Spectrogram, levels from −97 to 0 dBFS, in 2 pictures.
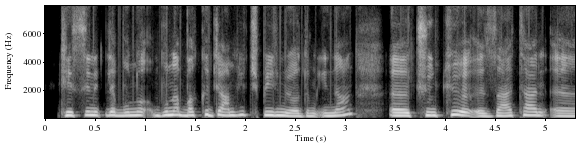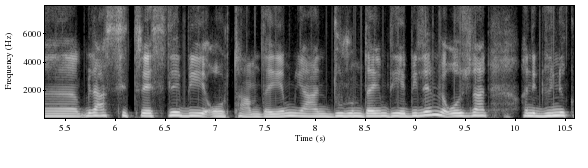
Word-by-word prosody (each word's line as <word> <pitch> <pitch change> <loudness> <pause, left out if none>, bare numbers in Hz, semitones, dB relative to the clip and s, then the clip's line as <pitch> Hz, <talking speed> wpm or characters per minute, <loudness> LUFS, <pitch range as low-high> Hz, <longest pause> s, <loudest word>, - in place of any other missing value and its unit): Kesinlikle 230 0 0
bunu 225 +2 +2
buna 240 +2 +2
bakacağım. 230 -1 0
Hiç 255 +1 -5
bilmiyordum 195 -7 +2
inan. 210 +10 -1 0.4
Eee, 210 -1 +4
çünkü, 225 +4 0
eee, 215 -8 +1
zaten, 205 +7 -1
eee, 175 -2 -2
biraz 205 0 0
stresli 195 0 -1
bir 190 -2 +2
ortamdayım 160 +2 -2
yani 165 -3 -2
durumdayım 180 0 +2
diyebilirim 195 +8 +2
ve - - +1
o 185 +3 +1
yüzden 205 +2 0 0.3
hani, 195 -1 +2
günlük 200 +5 +3
195 Hz, 135 wpm, -20 LUFS, 180-225 Hz, 0.4 s, Eee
